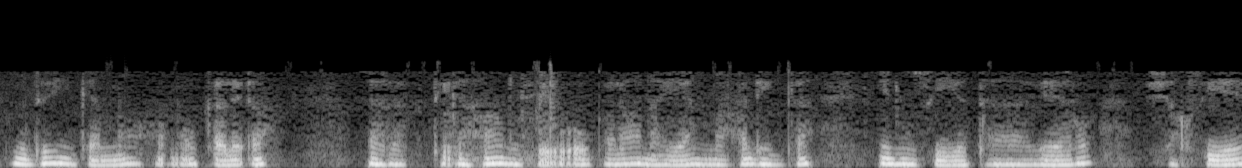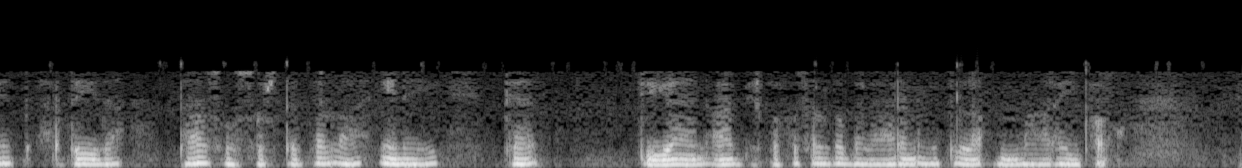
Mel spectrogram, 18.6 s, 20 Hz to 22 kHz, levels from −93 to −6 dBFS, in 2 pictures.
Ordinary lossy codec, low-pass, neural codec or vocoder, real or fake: AAC, 16 kbps; 10.8 kHz; none; real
